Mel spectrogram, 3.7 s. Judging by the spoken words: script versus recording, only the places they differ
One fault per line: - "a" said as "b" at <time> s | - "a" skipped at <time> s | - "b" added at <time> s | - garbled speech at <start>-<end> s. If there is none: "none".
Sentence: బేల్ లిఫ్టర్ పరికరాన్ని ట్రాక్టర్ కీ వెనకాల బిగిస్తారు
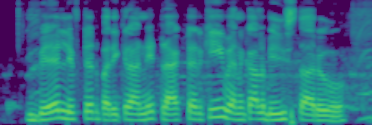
none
